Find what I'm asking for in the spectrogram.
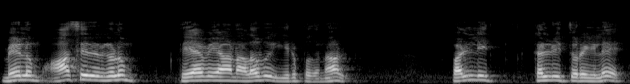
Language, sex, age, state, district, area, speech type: Tamil, male, 45-60, Tamil Nadu, Tiruppur, rural, spontaneous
